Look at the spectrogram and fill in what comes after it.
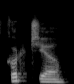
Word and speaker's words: Curcio: In Italian, it's Curcio.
